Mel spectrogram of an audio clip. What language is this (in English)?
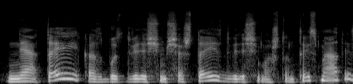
Lithuanian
